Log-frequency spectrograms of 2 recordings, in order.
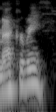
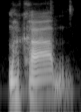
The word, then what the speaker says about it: Macabre: Dennis the Menace from Maccabi. Macabre. Tomas. I said Maccabi. I'm an idiot. I knew the name of the band too, but I said it wrong.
